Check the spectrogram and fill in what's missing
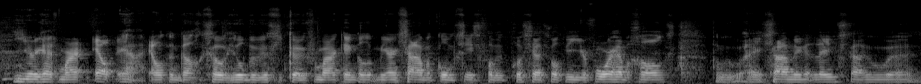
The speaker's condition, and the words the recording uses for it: Cleft palate. Je hoort het al op de manier waarop hij praat, heeft immers zelfs ook een hazenlip.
